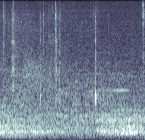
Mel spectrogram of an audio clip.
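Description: A plastic spoon pushing and tapping moist melon seeds spread on paper: scattered light ticks over a faint rustle.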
